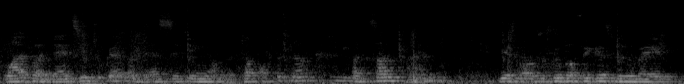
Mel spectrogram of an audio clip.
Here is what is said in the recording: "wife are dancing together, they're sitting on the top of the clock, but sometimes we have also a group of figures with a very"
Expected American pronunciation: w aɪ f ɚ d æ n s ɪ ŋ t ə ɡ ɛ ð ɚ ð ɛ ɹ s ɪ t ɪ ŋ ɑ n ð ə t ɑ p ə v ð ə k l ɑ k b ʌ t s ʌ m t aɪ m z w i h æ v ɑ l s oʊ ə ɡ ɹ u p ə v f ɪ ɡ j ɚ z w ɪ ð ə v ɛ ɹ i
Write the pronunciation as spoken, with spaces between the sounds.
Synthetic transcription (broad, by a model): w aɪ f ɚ d æ n s ɪ ŋ t ə ɡ ɛ ð ɚ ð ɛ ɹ s ɪ t ɪ ŋ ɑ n ð ə t ɑ p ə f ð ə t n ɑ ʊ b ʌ t s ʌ m t aɪ m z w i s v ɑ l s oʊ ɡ u b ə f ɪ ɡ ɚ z w ɪ ð ə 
